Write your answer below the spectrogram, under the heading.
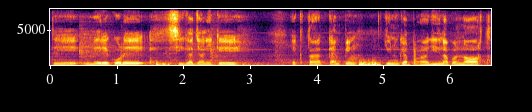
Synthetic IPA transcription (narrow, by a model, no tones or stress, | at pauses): t̪eːmeːɾeːkoːleːsiːɡaːd͡ʒaːɳiːkeː | ɪkt̪ãːkɛ̃ːmpɪŋɡd͡ʒɪnũːkɪapãd͡ʒiːd̪naːpãːnɔːɾt̪ʰ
